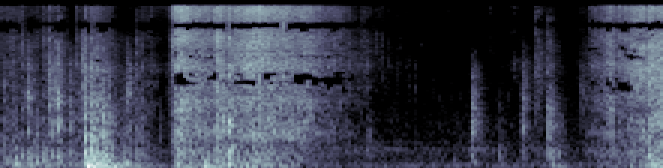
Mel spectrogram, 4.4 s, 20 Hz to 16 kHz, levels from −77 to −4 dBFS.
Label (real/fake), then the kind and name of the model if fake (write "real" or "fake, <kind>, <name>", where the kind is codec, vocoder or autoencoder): real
